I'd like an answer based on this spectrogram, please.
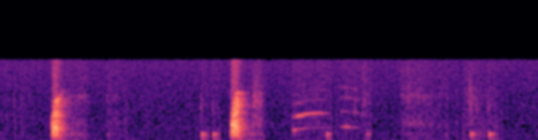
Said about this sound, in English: Hold on, my dog's going nuts. Holy shit. My bad.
